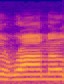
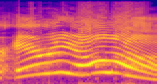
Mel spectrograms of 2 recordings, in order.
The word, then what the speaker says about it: Aarona: oh my God uh my name is Arana like piranha without the PE I got to say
